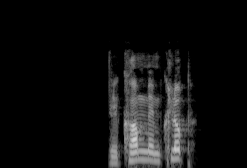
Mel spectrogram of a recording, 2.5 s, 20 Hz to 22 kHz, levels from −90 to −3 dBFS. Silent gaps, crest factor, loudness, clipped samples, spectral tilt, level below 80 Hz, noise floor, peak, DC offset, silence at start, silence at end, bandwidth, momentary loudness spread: none; 24 dB; -30 LUFS; under 0.1%; -5 dB/octave; -72 dBFS; under -90 dBFS; -10 dBFS; under 0.1%; 1.1 s; 0.55 s; 7.8 kHz; 12 LU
